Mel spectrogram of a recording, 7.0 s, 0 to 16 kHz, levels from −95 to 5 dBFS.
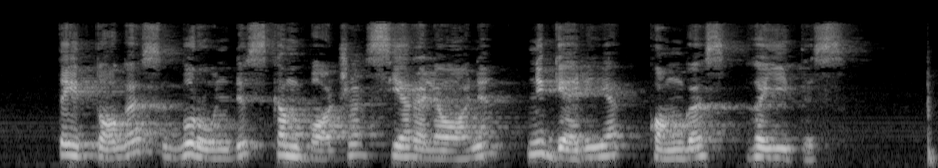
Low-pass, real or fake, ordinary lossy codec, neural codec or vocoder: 9.9 kHz; real; MP3, 64 kbps; none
